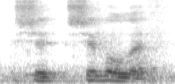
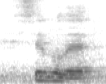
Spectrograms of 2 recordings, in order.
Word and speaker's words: Shibboleth: If he said no, then they would say to him, "Say Shibboleth." Yet he would say Sibboleth, for he could not pronounce it correctly.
